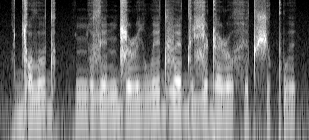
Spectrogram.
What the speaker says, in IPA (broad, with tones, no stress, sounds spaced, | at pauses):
ɟ ɔ˨ ð ʊ˦ d | ɲ ʊ˨ z e˨˦ n d͡ʑ ʊ˨ ɭ i˨ w e˦ d v ɛ˦ d ɪ˨ ʑ ɪ˦ ɖ ɛ˨ ɭ ʊ˦ x ɪ˨ t ʃ ɪ˦ kʷʼ ɪ˦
